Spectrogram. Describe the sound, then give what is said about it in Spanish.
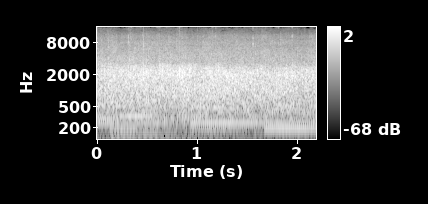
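Applause from an audience during a church sermon: a dense, steady wash of clapping that holds at an even loudness for the whole stretch, with a low hum underneath and no voices. “Dele un aplauso a la reina de los cielos.”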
